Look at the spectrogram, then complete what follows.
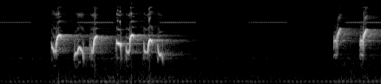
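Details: Decoy voice of a Puff-throated bulbul used to train young birds: a loud run of six hooked whistled notes, bouncing low to high, a pause, then two sharp rising notes beginning again, with a faint thin high tone.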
